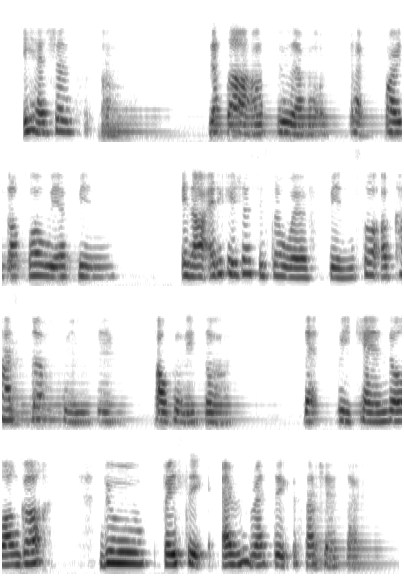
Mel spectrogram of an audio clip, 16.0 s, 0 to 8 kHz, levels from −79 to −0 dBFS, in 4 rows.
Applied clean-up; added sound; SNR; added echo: neural mask model DeepFilterNet 3.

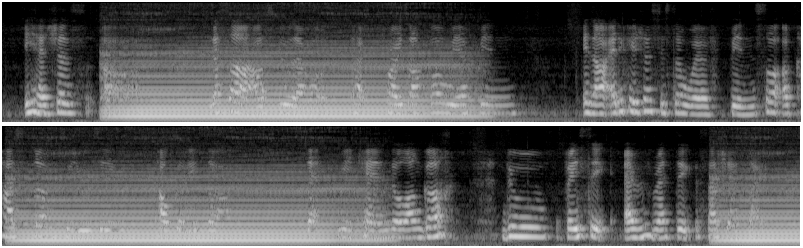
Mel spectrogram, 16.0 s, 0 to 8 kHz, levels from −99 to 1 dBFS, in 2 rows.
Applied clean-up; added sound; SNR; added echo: none; Bowed string instrument; -5 dB; reverberation time 0.4 s.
